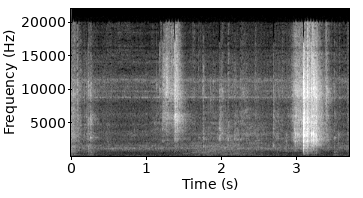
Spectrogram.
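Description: Dried onion skins are cut with two crisp, close snips, a soft one early and a sharper, louder one near the end, against a quiet background with no talking.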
